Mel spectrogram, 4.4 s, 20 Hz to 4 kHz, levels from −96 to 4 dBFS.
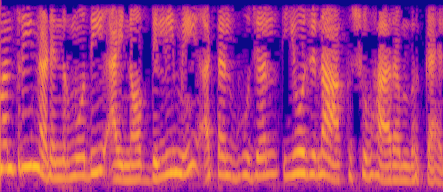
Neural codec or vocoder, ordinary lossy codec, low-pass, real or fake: none; none; 3.6 kHz; real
